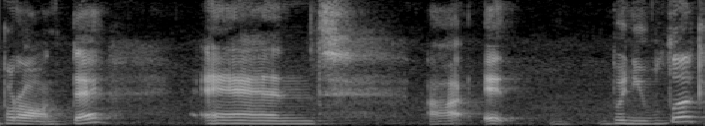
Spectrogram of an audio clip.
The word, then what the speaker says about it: Bronte: um but of course they don't pronounce it that way because our alphabet is pronounced differently but Bronte and in this town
